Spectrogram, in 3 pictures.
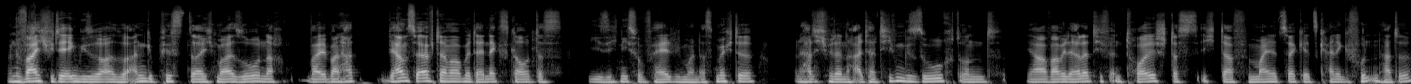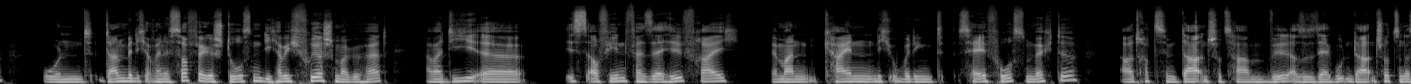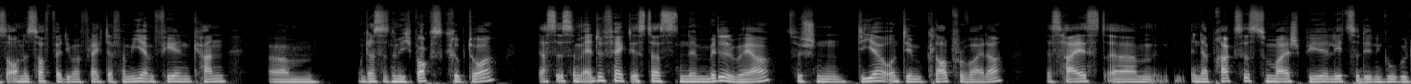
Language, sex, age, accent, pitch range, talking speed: German, male, 20-39, German, 120-140 Hz, 200 wpm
